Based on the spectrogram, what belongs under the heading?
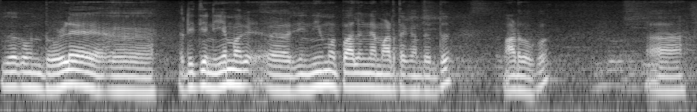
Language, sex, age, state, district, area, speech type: Kannada, male, 30-45, Karnataka, Bellary, urban, spontaneous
